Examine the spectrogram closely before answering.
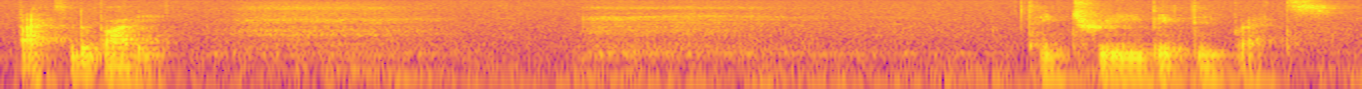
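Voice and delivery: soft, unhurried meditation guidance; guided meditation. Acted. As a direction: guide them gently through body and breath, pausing between phrases.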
